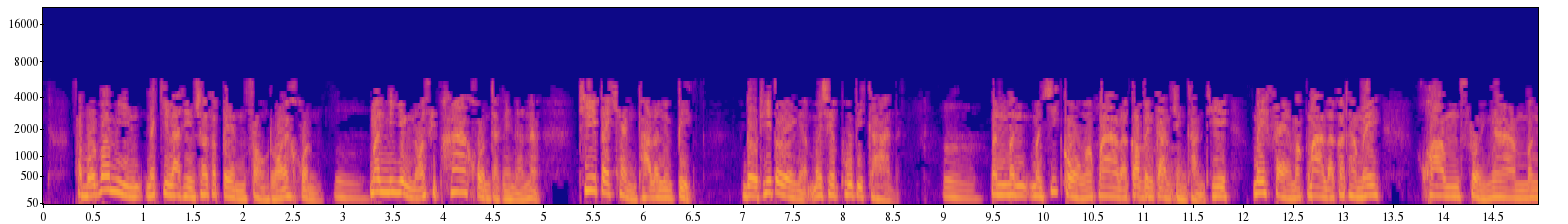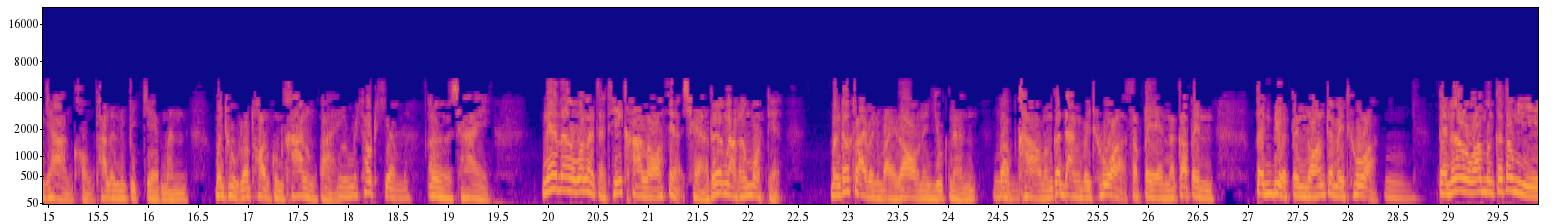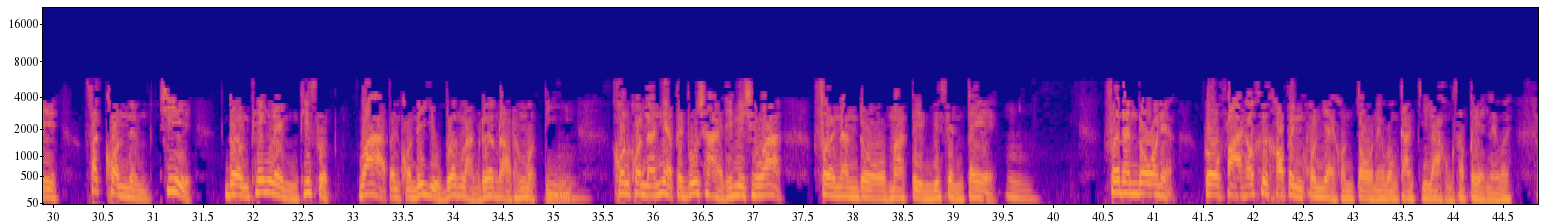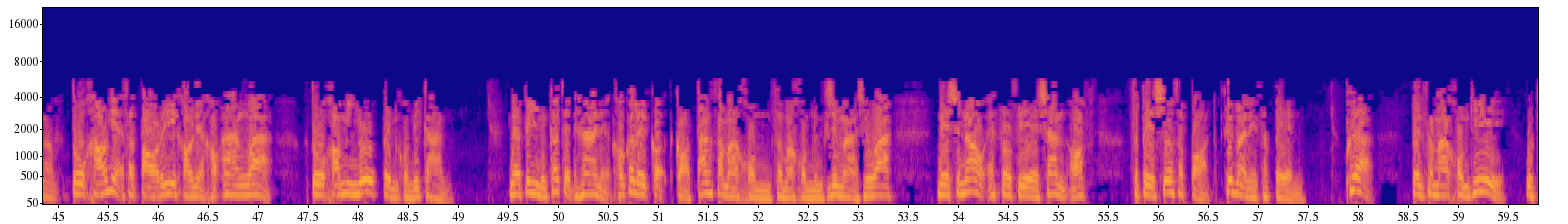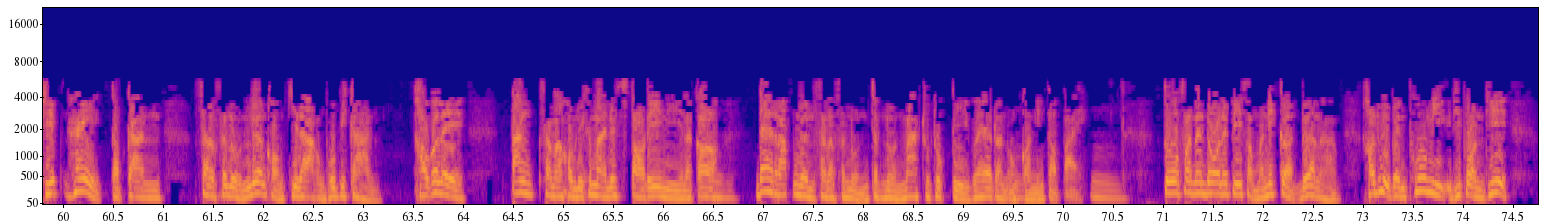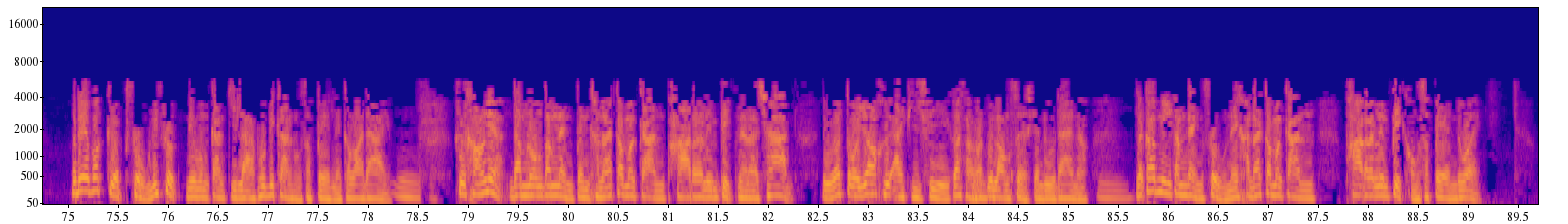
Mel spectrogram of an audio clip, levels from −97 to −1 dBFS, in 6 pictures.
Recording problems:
distortion; heavy; 7 dB below the speech
garbled, watery; badly; nothing above 5.5 kHz

